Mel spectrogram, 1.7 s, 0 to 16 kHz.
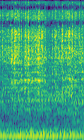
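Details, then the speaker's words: Caterpillar 3126B diesel in a 2000 Holiday Rambler Endeavor after oil pump and bearing replacement, warming up: deep, steady idle with loose metallic clangs from the mud flap rattling against the rusty original exhaust; harmless, not internal. "just that, it's just the whatever you call it, mud flap rattling against the exhaust. See? So that's nothing to worry about."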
